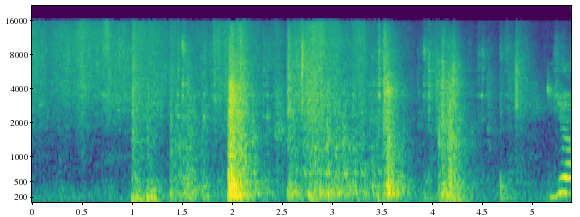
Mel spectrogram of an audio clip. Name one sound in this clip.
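A refrigerator door opens and shuts with knocks and rattles.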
